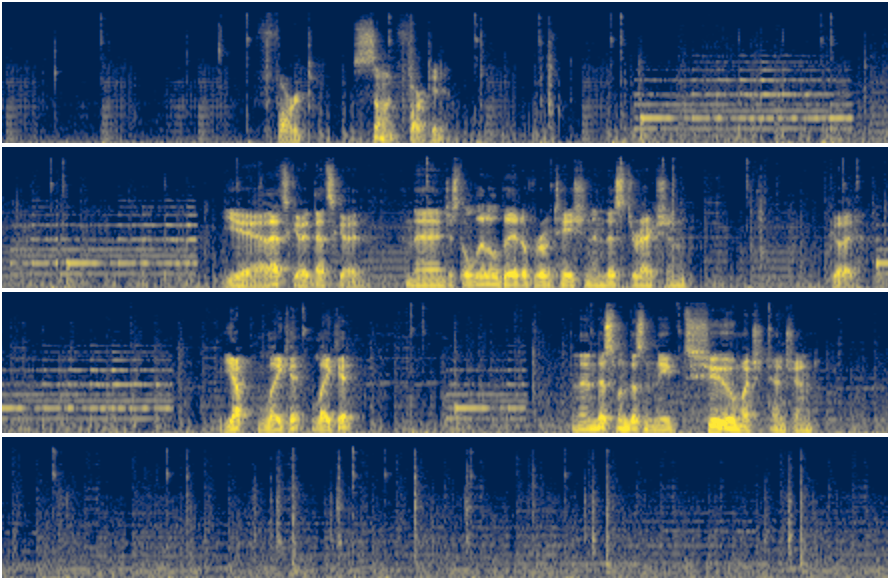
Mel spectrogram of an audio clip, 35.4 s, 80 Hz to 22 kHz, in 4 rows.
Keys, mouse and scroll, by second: 2.4-3.8 drag, 4.6 click, 6.0-7.4 drag, 6.2 space, 8.1 click, 8.4 space, 9.3 click, 9.3 space, 10.7 space, 11.1-13.1 drag, 14.3 click, 15.4 click, 17.2 click, 17.4 space, 20.6-21.7 right drag, 20.6 space, 21.7 click, 22.0 space, 23.5 click, 23.5 space, 25.3-27.1 shift+drag, 28.1-30.1 drag, 30.3 click, 32.2-35.4 shift+drag.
